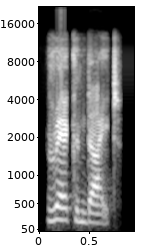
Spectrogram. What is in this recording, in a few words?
"recondite", Indian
